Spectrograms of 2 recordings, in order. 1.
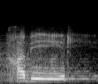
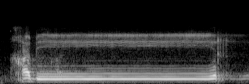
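تُمَدّ الحركة الطويلة مدةً قصيرة. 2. تُمَدّ الحركة الطويلة مدةً متوسطة. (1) "قصرت" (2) "وسطت"

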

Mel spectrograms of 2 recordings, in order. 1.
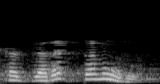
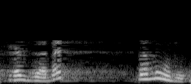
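يُدغم صوت التاء في th الذي بعده. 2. يُنطق صوت التاء بوضوح قبل th. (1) "قد يتوقع البعض كما نسمعها من بعض القراء ... وهذا خطأ ويعتبر لحنا" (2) "والصواب أن ننطقها هكذا"

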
